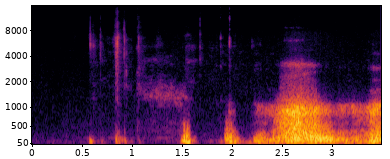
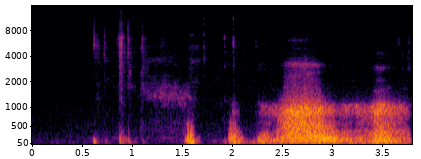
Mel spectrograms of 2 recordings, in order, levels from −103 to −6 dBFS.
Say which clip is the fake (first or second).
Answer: second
